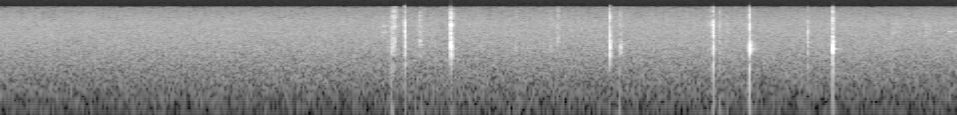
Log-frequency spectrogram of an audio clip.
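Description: Steady rushing noise of a train carriage in motion, with wind past the open window, and a run of about eight sharp, irregular clicks starting about three seconds in.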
